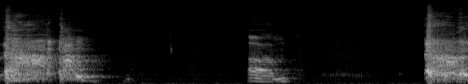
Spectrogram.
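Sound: cough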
